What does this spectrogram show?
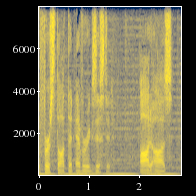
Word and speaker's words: Od oz: Odd Oz, pronounced Ode Oz, I see, or I, pronounced Ahe, I am.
